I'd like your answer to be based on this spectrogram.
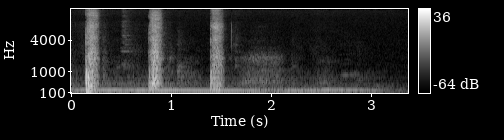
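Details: Three sharp, explosive sneezes in quick succession over a steady low hum; loud sneezing.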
